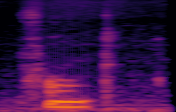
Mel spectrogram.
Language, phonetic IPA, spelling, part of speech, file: Polish, [fũnt], funt, noun, LL-Q809 (pol)-funt.wav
